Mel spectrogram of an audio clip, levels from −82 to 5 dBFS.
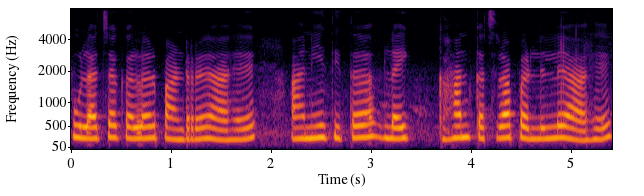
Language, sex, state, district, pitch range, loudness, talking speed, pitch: Marathi, female, Maharashtra, Gondia, 230-255 Hz, -17 LUFS, 120 wpm, 240 Hz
